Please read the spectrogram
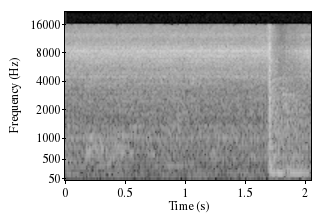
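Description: A single sharp knock near the end, followed by a short ringing tone.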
